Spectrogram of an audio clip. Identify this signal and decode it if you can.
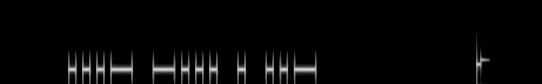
Morse code, heard as a keyed tone, about 17 wpm, 700 Hz. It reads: VBEU
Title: All Cut Numbers - 4-Digit 17wpm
